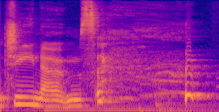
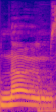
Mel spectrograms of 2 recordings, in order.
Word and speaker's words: gnomes: character in it well I used to call them genomes genomes because I was like there's no way they're called gnomes because I know what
